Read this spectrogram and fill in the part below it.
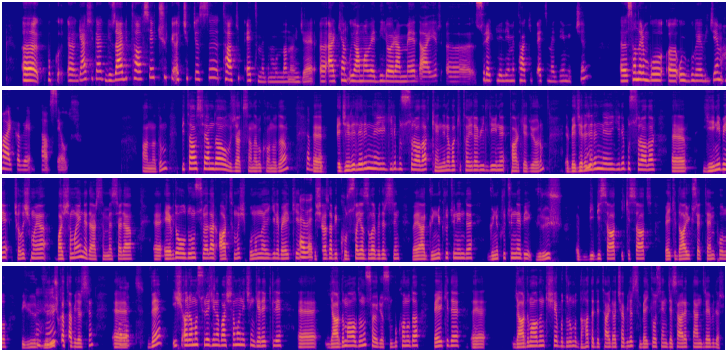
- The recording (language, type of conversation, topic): Turkish, advice, İşten çıkarılma sonrası kimliğinizi ve günlük rutininizi nasıl yeniden düzenlemek istersiniz?
- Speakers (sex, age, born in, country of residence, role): female, 25-29, Turkey, Germany, user; male, 25-29, Turkey, Germany, advisor
- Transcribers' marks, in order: other background noise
